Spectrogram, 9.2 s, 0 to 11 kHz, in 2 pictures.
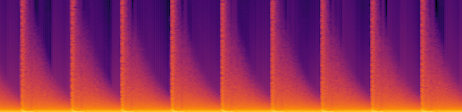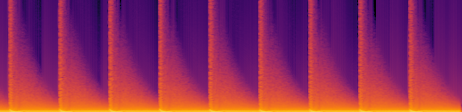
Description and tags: Hardcore Kick Drum 01
bass, beat, distorted, distortion, drum, gabber, hard, hardcore, kick, kick-drum, kickdrum, progression, techno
